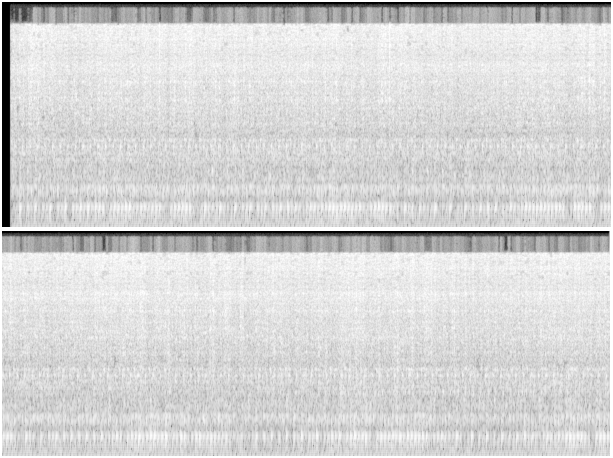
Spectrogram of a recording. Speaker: Voilà quand on a un bruit un bruit moteur, c'est le tendeur qui achè et on voit il bouge énormément. Je sais pas si on arrive à distinguer le bruit. Ça fait énormément de bruit.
